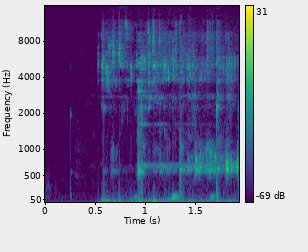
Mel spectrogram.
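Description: After a brief quiet moment and a soft tap, a strongly fizzing drink is poured into a glass: a steady bubbling hiss with splashy gurgles and a faint tone that rises as the glass fills.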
